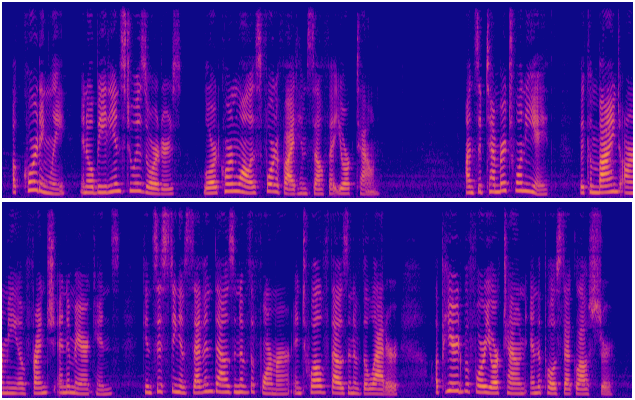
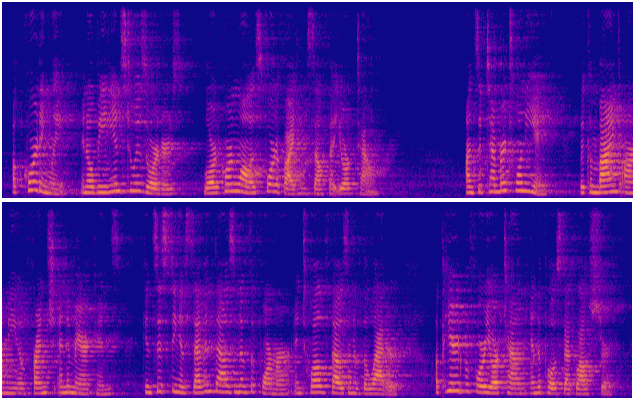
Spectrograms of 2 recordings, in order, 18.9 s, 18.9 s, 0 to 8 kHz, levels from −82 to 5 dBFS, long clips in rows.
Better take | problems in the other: first | room echo; dies away in 1.7 s

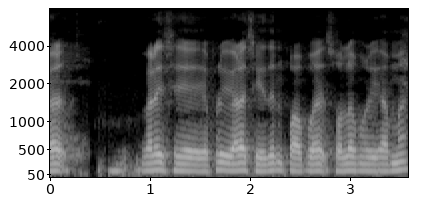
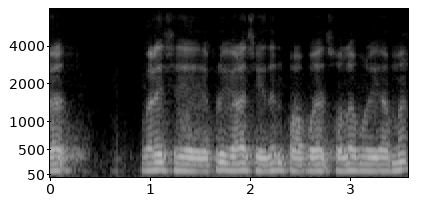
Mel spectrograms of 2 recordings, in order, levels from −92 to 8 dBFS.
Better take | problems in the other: first | noise reduction (neural separator model SepFormer DNS4)

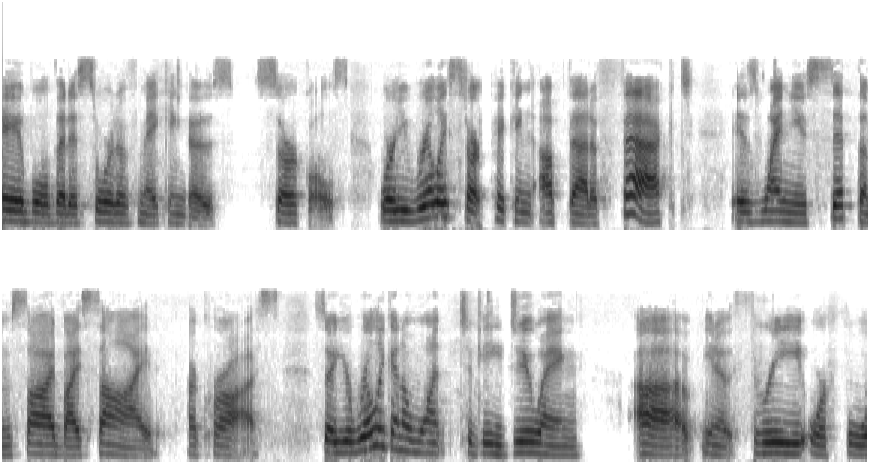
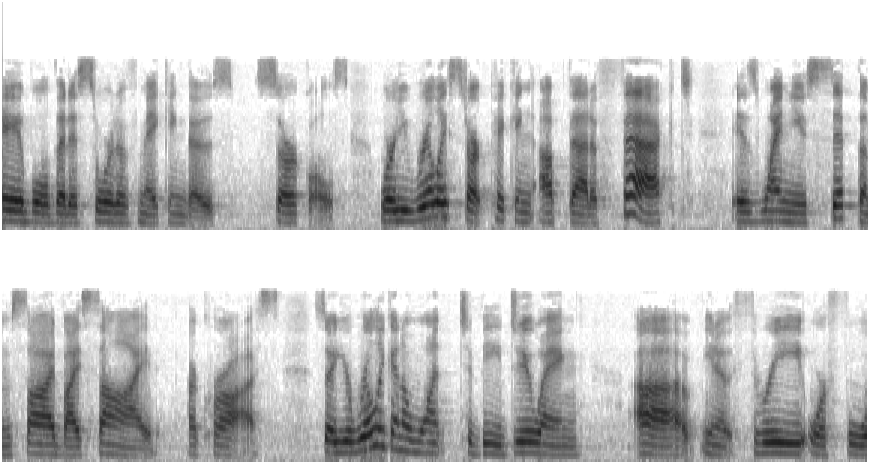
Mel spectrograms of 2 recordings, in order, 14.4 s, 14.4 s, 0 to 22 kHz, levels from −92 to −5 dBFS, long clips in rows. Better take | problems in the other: second | noise reduction (neural mask model Resemble Enhance denoiser)

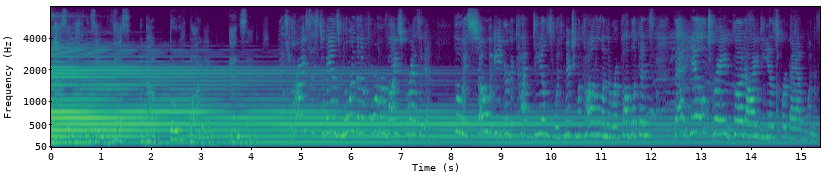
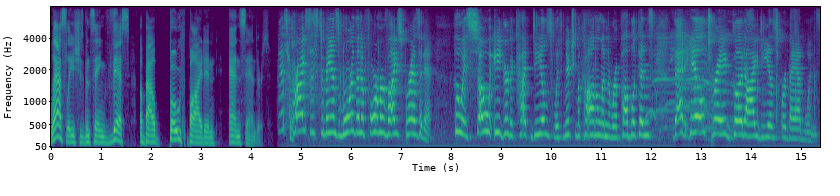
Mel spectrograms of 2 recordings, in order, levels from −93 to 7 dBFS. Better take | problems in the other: second | background sound (Piano); 5 dB above the speech // room echo; dies away in 0.5 s

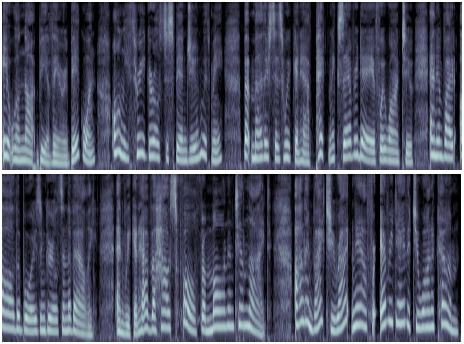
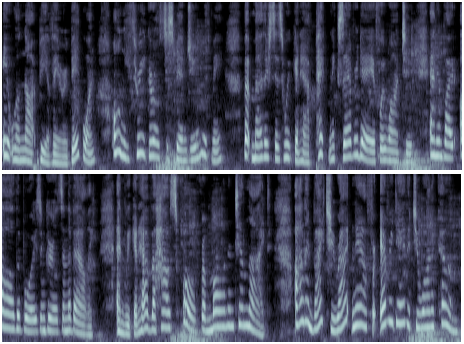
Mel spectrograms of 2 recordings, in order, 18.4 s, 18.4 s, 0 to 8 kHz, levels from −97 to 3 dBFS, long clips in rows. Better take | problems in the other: first | noise reduction (classical method log-MMSE)

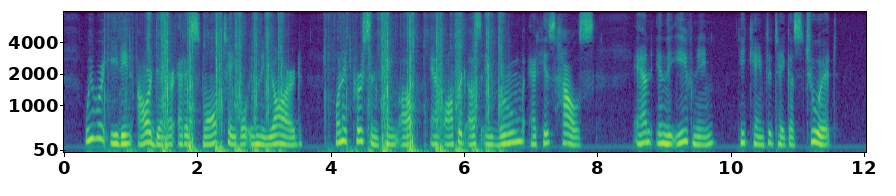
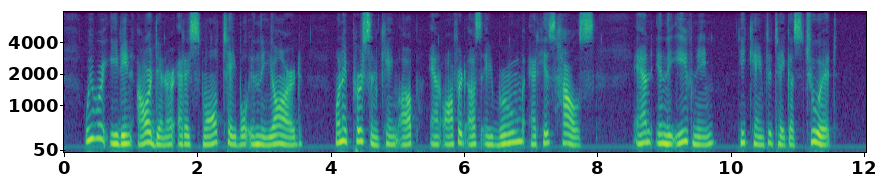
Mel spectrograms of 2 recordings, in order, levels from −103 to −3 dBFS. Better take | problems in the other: second | background sound (Tearing); 5 dB below the speech

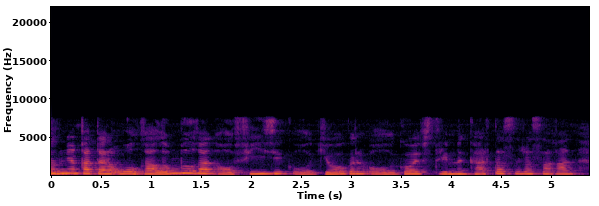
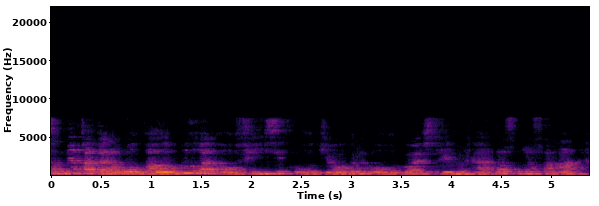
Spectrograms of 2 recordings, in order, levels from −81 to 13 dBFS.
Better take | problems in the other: first | noise reduction (neural separator model SepFormer DNS4)

